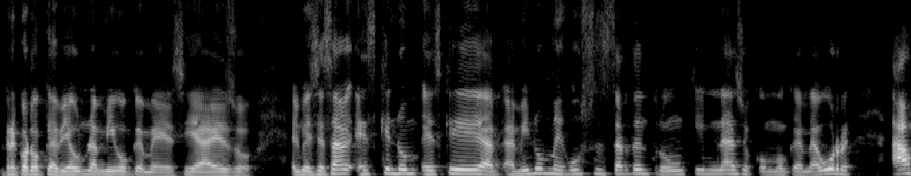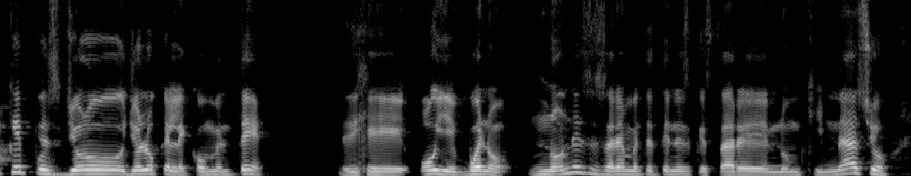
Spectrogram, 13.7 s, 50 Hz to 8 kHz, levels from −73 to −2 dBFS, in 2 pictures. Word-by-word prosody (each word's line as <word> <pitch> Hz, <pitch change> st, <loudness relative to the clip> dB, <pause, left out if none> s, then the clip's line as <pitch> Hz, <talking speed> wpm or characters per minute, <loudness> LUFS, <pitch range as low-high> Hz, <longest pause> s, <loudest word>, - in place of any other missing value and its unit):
Recuerdo 160 Hz, +1 st, +3 dB
que -, -, +2 dB
había 150 Hz, +1 st, +4 dB
un 155 Hz, 0 st, 0 dB
amigo 150 Hz, 0 st, 0 dB
que 140 Hz, -, -1 dB
me 125 Hz, -1 st, -1 dB
decía 130 Hz, +3 st, +1 dB
eso, 135 Hz, 0 st, -3 dB, 0.3 s
él 145 Hz, -, -2 dB
me 155 Hz, -, +2 dB
decía: 150 Hz, 0 st, -1 dB
"¿Sabes? 190 Hz, +1 st, +4 dB
Es 170 Hz, +1 st, -4 dB
que 205 Hz, -, -1 dB
no, 195 Hz, -1 st, -1 dB
es 165 Hz, 0 st, -3 dB
que 185 Hz, -1 st, +3 dB
a 145 Hz, -, +3 dB
a 145 Hz, -, -1 dB
mí 160 Hz, +3 st, -1 dB
no 210 Hz, +2 st, 0 dB
me 195 Hz, -3 st, -3 dB
gusta 180 Hz, +3 st, -8 dB
estar 175 Hz, 0 st, -2 dB
dentro 180 Hz, -5 st, -4 dB
de 160 Hz, -, -3 dB
un 160 Hz, -, -7 dB
gimnasio, 180 Hz, -1 st, -4 dB
como 145 Hz, -2 st, -7 dB
que 145 Hz, +1 st, -4 dB
me 145 Hz, -, -3 dB
aburre". 170 Hz, +1 st, +2 dB, 0.3 s
Ah, -, -, +8 dB
okey, 250 Hz, +4 st, 0 dB
pues 185 Hz, -11 st, -1 dB
yo 180 Hz, +1 st, +3 dB
yo 165 Hz, +2 st, +1 dB
lo 175 Hz, 0 st, +2 dB
que 170 Hz, -, +1 dB
le 145 Hz, -2 st, 0 dB
comenté, 150 Hz, +3 st, -2 dB, 0.5 s
le 130 Hz, -, -8 dB
dije: 135 Hz, -1 st, 0 dB
"Oye, 165 Hz, -3 st, +3 dB
bueno, 140 Hz, -2 st, +2 dB
no 155 Hz, +3 st, -1 dB
necesariamente 160 Hz, -9 st, -1 dB
tienes 155 Hz, +1 st, -4 dB
que 140 Hz, -, -7 dB
estar 140 Hz, +1 st, +1 dB
en 140 Hz, -2 st, 0 dB
un 140 Hz, 0 st, -5 dB
gimnasio, 165 Hz, +4 st, -1 dB
155 Hz, 235 wpm, -24 LUFS, 145-180 Hz, 0.5 s, Ah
